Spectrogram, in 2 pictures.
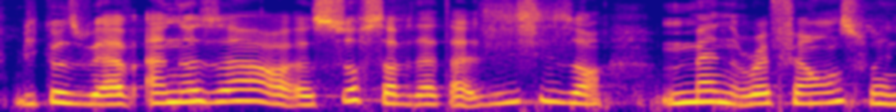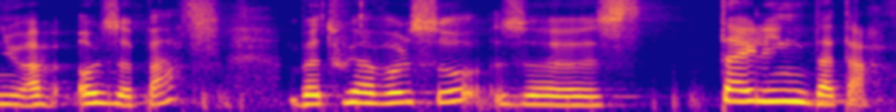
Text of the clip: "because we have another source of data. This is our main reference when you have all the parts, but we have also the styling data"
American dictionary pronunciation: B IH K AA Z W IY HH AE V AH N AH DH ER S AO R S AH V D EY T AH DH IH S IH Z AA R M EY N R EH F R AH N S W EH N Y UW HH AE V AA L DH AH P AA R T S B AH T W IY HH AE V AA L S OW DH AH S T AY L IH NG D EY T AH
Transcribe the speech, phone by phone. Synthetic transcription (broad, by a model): B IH K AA Z W IY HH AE V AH N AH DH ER S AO R S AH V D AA T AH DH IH S IH Z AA M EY N R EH F R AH N S W EH N Y UW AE V AA L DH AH P AA R T S B AH T W IY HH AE V AA L S OW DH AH S T AY L IH NG D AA T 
